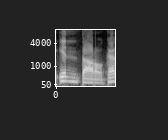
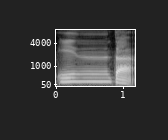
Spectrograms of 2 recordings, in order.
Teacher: bacanya bukan lagi in taraka tapi inta langsung samarkan kepada makhraj daripada huruf ta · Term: ikhfa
